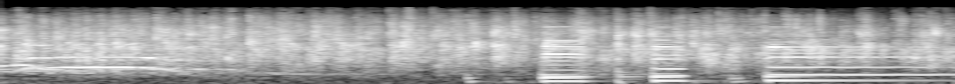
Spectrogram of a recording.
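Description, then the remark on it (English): An audience at a storytelling event applauds the first three storytellers steadily for several seconds, a dense patter of many hands clapping, with a few sustained whoops and cheers rising over it toward the end. “But anyway, can we clap for our first three tellers again?”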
